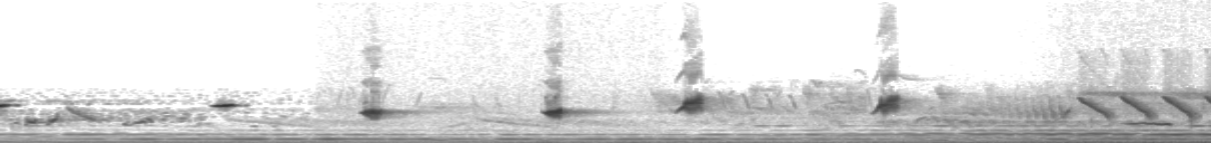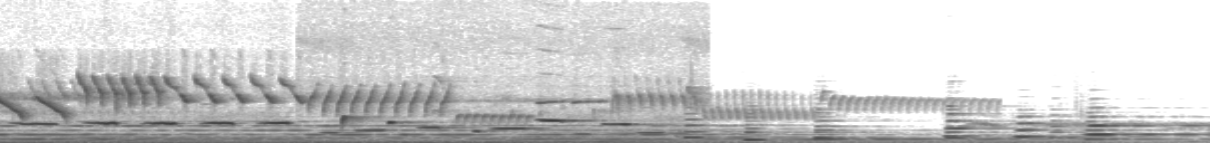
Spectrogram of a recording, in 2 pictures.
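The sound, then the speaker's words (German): A bird repeats sharp, high chirping calls at steady intervals, calls used as a substitute for song, then shifts into a quicker string of descending whistled notes. The calls sound clear, with no one talking. “Das sind Rufe, die eigentlich Gesangsersatz darstellen.”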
